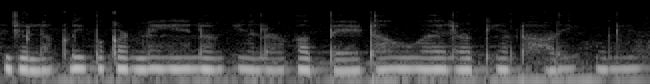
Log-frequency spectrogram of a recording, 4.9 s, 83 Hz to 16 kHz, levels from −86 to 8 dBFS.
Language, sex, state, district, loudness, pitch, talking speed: Hindi, female, Bihar, Madhepura, -29 LUFS, 210 Hz, 170 wpm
